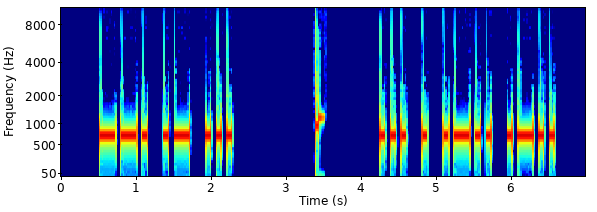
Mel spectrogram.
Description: Morse code, heard as a keyed tone, about 17 wpm, 700 Hz. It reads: GAS SELL
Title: Sentences from Top 1100 Words - New Word Drill Alt - 17wpm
